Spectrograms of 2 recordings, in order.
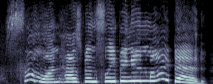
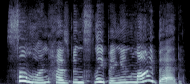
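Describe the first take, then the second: First: It is said in a wee small voice. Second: It is said in a middle-sized voice.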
